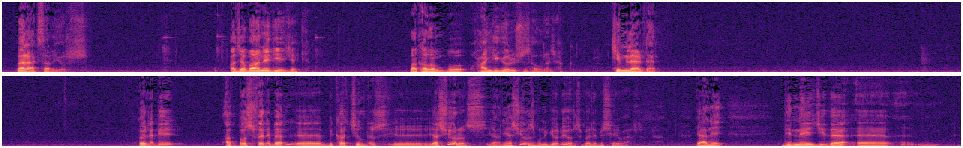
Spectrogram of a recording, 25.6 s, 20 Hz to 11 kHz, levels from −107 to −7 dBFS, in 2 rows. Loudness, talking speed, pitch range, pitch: -31 LUFS, 75 wpm, 105-130 Hz, 120 Hz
